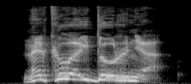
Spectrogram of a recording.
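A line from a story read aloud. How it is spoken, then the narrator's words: Gruff bark. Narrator (Ukrainian): гаркнув Муді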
